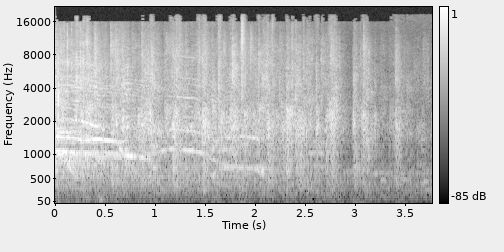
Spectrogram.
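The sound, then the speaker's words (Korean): An audience applauds, dense clapping sustained throughout at moderate loudness, with some murmuring voices and a faint tonal sound mixed in. “박수 한번 보내주시면 감사하겠습니다.”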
